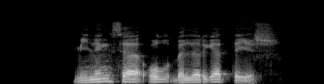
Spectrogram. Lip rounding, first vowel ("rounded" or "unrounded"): unrounded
